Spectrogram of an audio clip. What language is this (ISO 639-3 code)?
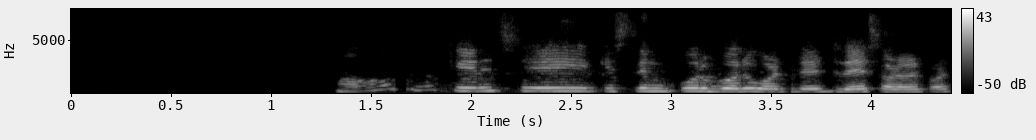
ori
